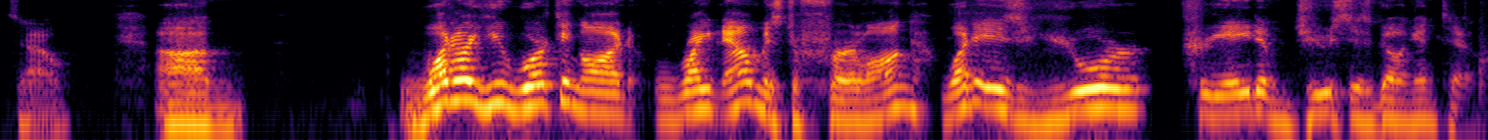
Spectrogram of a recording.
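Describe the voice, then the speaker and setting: A man's voice: on the high side, very animated, takes it slowly, a bit bright, breathy edge. A man hosting a podcast, chatting casually and asking his guest curious, joking questions. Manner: curious, asks questions, jokes. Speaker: podcast host. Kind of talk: casual interview chat.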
